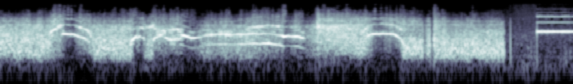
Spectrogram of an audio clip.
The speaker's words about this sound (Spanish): Dos explosiones consecutivas se han registrado hace unos minutos en la estación de Atocha, según han confirmado varios testigos presenciales.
